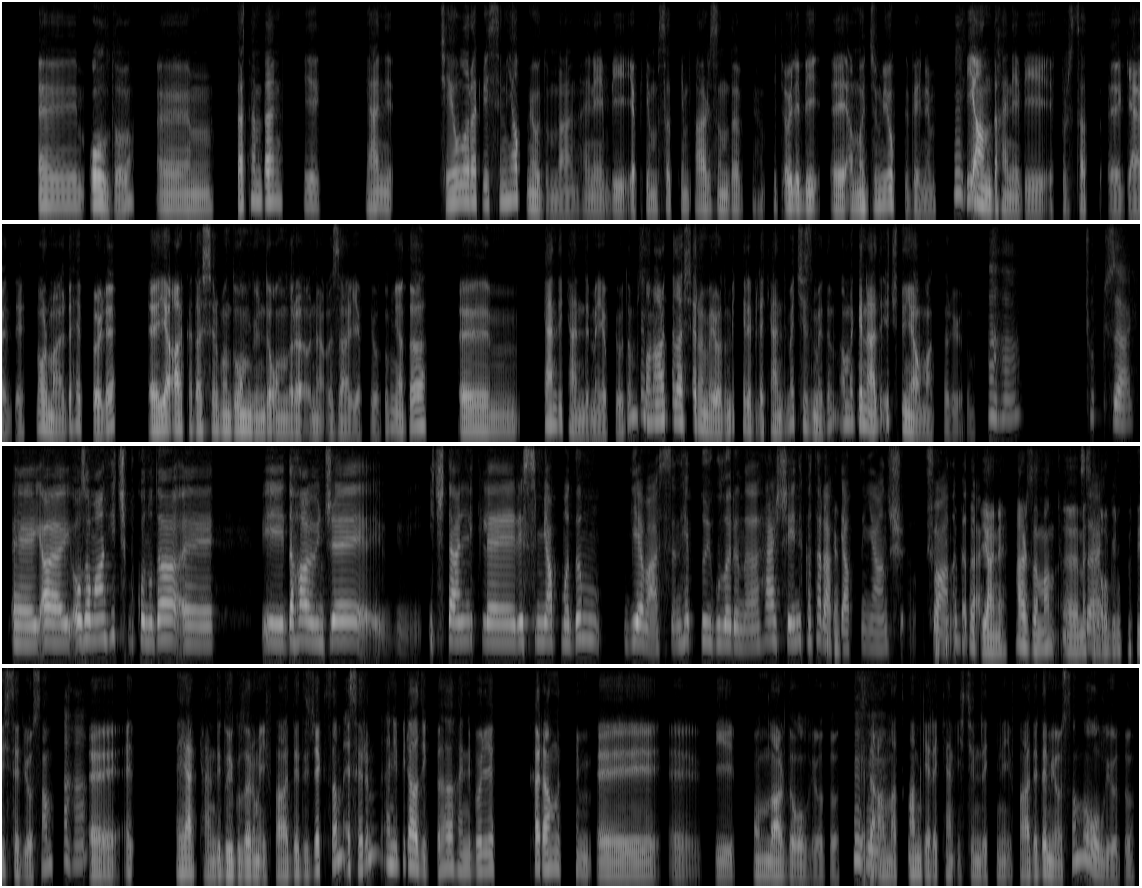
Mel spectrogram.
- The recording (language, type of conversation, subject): Turkish, podcast, Sanat ve para arasında nasıl denge kurarsın?
- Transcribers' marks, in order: tapping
